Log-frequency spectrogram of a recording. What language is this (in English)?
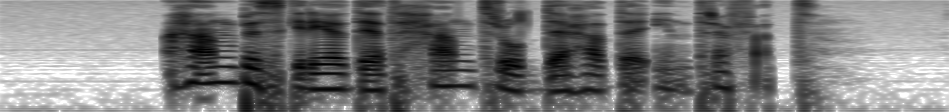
Swedish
